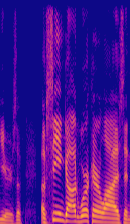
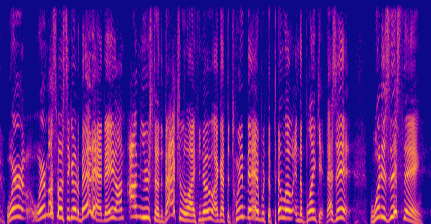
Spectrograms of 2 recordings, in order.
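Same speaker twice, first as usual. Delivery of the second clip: high-pitched, put-upon husband protest; hammed-up bewildered complaint; mock exasperation; 6 semitones higher than usual. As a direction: whine comically about the bed. Acted husband protesting to his wife.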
